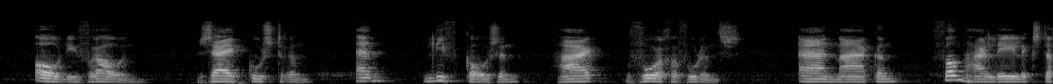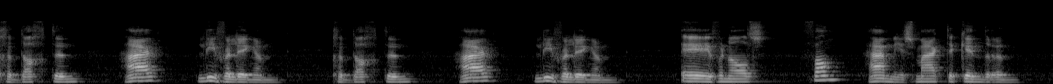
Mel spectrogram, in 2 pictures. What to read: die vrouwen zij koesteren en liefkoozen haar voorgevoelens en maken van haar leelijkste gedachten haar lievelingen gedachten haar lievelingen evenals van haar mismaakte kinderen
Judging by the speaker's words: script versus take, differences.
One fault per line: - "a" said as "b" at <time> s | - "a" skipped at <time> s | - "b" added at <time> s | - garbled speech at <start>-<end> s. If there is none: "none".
none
